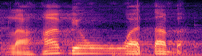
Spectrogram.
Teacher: Ada tanwin ketemu huruf waw, di mana hukum tajwidnya adalah idgham bi gunnah, yang harus kita gunnahkan tanwinnya dimasukkan ke huruf waw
